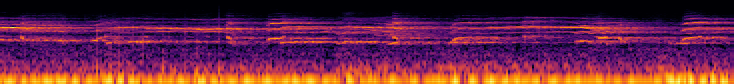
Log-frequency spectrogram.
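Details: Male peregrine falcon bringing food to the nest in Orange, Australia: drawn-out, harmonic, whining calls that bend up and down and overlap, with a low background hum.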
